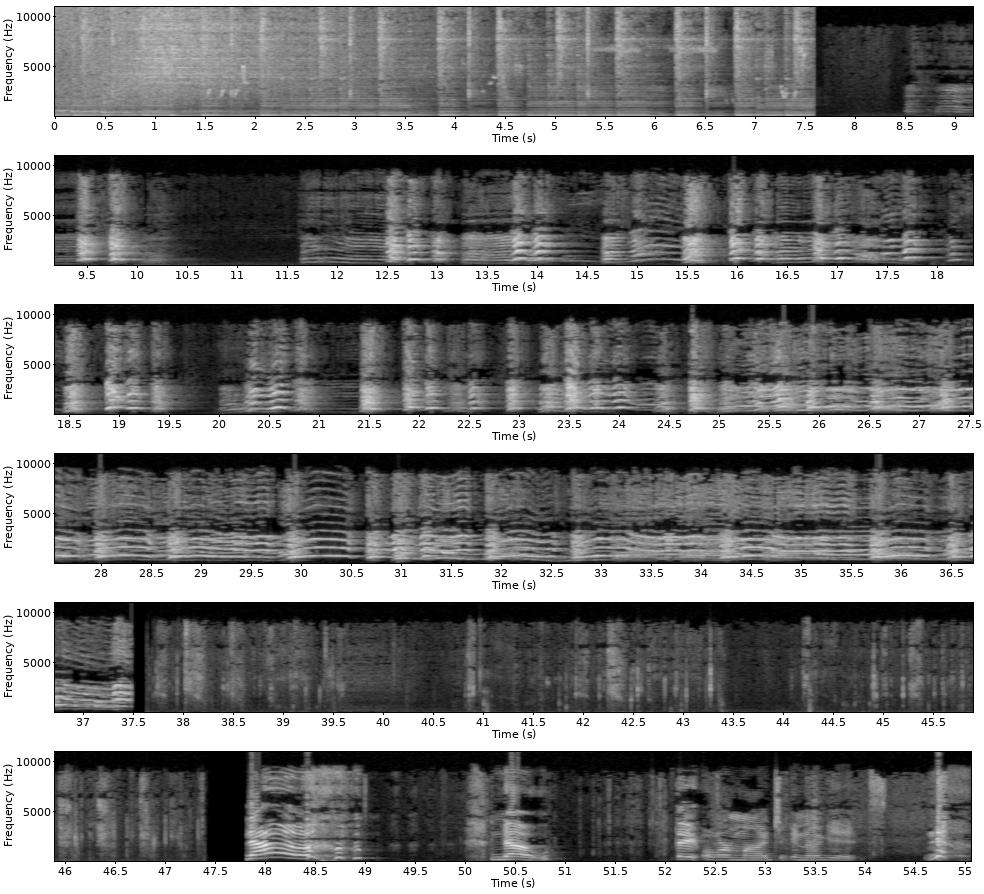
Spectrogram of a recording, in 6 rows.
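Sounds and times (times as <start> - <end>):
dog howling and whining: 8.5 - 10.4, 11.6 - 19.3, 20.0 - 37.5.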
